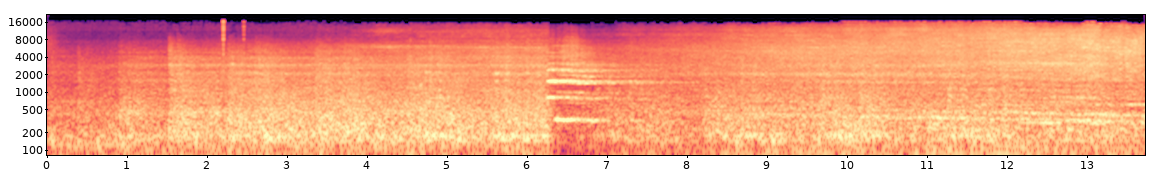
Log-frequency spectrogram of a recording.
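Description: JR Central 313 series electric train arriving at a station: the rumble of its wheels on the rails builds as it approaches. A short horn blast sounds about six seconds in. Near the end, the whine of its motors and the clatter of its wheels are heard as the cars run past the platform, slowing to stop.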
